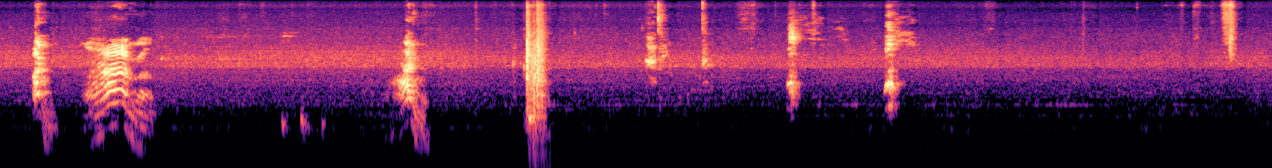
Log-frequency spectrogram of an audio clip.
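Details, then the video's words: Pet dog making unusual noises during strange antics: short harmonic barks and yips scattered across the recording, one drawn-out wavering cry near the start, then sharper isolated yelps spaced a second or two apart, over a steady background hum. "Our dog's strange antics. Making unusual noises"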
